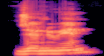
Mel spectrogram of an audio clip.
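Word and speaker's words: genuine: अगला शब्द है जी ई एन यू आई एन ई और इसका उच्चारण होता है जेनुइन और इसकी हिंदी होती है वास्तविक।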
